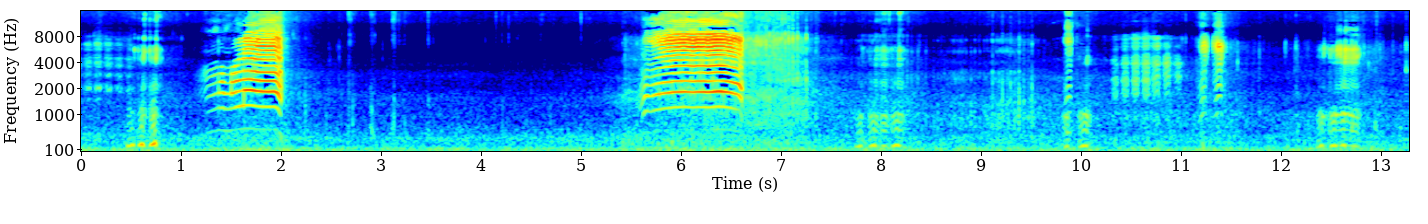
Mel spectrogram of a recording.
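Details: Late-born goat kid greets its owner with two drawn-out bleats, the second longer and louder with a shaky vibrato, separated by a few seconds of quiet rustling and small clicks.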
